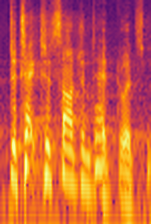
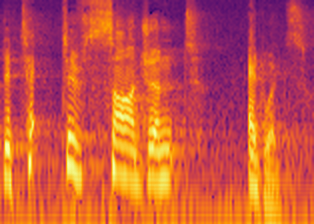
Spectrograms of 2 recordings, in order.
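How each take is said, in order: First: Said in the usual way. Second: Bored phone answer. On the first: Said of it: "And he says". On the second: Retold or imitated. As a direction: answer the phone like a weary detective. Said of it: "The phone is answered".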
